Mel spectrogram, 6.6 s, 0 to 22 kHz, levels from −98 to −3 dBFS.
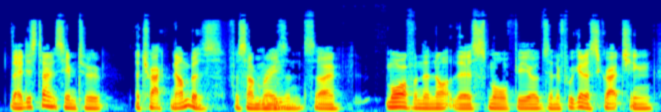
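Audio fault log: No faults: the speech signal remains continuous and stable, with no audible disturbance anywhere in its recording or transmission path.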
